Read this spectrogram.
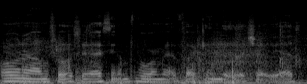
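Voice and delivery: normal talking voice

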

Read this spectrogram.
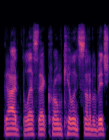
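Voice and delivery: normal talking voice

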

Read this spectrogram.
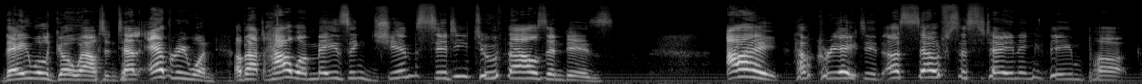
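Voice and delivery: high gloating evil-genius voice; gloating mad scientist. Acted. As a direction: crow over the evil plan. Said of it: "And he's like".

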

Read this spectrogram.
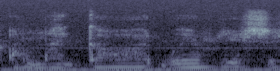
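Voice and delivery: panicked unvoiced whisper. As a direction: hush it out in panic.

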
